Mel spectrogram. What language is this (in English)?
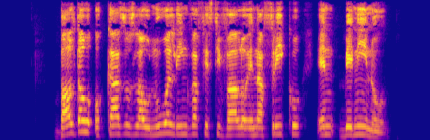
Esperanto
